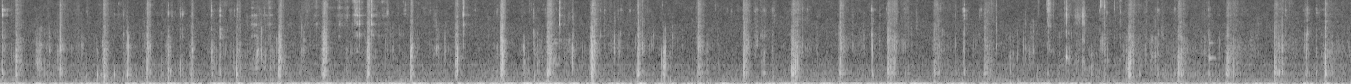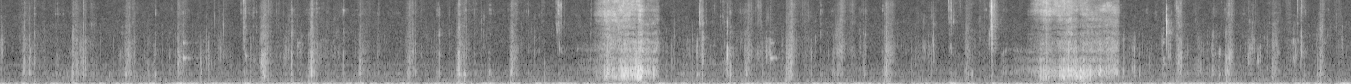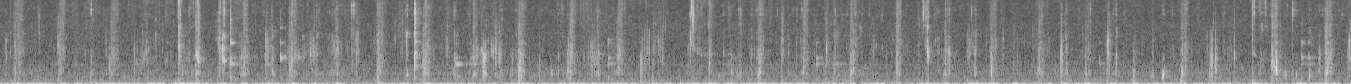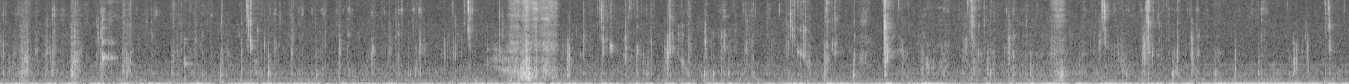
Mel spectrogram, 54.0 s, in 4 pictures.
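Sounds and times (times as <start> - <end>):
chewing with mouth clicks: 0.0 - 54.0
loud slurps: 19.4 - 20.2, 23.8 - 24.8, 45.5 - 46.2.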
